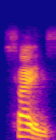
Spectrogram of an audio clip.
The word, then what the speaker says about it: science: আরো ওয়ার্ড আছে যেমন সাইন্স, SCIENCE, এস এর পরে সি আছে ওখানে, এই জন্য সিটা ওখানে সাইলেন্ট হয়ে গেছে।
